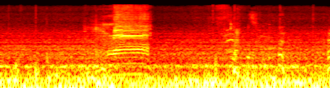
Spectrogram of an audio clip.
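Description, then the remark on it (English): A sheep, one of a couple in a truck being driven home, lets out one loud, wavering bleat, then a shorter, fainter one, over the steady low rumble of the truck engine and traffic as the truck is stuck in traffic. “It's my wife driving home with a couple of sheep in her truck, stuck in traffic.”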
